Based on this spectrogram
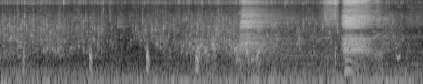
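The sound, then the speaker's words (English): Quiet slurping sips of water from an underground pool, a few short wet sounds, followed by a loud breathy gasp of relief. A faint trickling or background hum runs underneath, with no talking. “That is the best tasting water I've ever had. Like the earth is in every sip.”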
